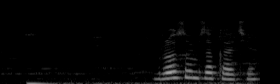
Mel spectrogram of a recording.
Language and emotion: Russian, neutral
